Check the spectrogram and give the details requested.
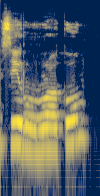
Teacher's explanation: را کو موٹا پڑھنا ہے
